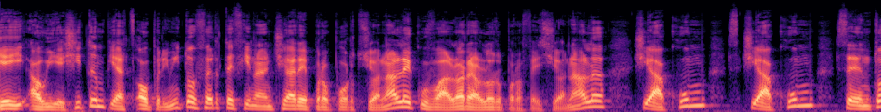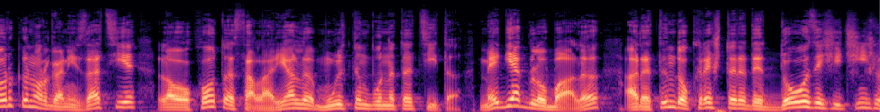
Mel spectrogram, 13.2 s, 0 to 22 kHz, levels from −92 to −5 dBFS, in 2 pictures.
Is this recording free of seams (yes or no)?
no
